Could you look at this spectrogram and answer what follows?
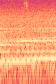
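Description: A race car engine in the Assetto Corsa driving game, at Sebring International Raceway, holding a steady, loud drone with a strong low tone and no talk over it.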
